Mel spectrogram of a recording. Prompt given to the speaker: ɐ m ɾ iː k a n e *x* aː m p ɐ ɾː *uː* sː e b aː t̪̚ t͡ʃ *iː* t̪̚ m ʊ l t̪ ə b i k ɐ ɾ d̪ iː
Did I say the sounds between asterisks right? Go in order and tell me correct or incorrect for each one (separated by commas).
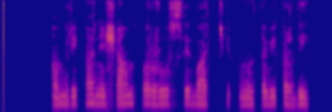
incorrect, correct, correct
